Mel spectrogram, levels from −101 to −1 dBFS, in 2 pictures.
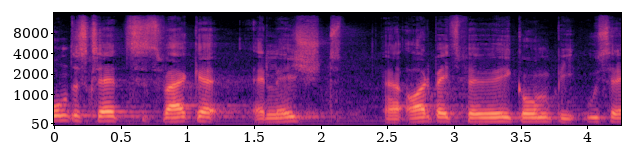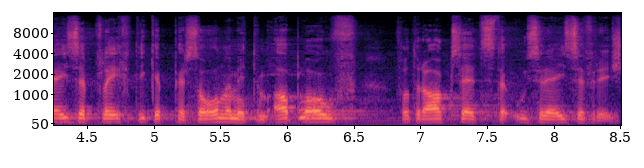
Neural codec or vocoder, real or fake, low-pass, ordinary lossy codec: none; real; 14.4 kHz; AAC, 64 kbps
